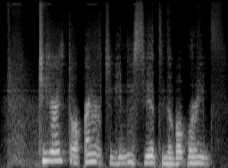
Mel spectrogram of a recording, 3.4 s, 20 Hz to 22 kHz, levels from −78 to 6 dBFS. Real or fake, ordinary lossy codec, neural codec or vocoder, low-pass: fake; none; codec, 44.1 kHz, 0.9 kbps, DAC; none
